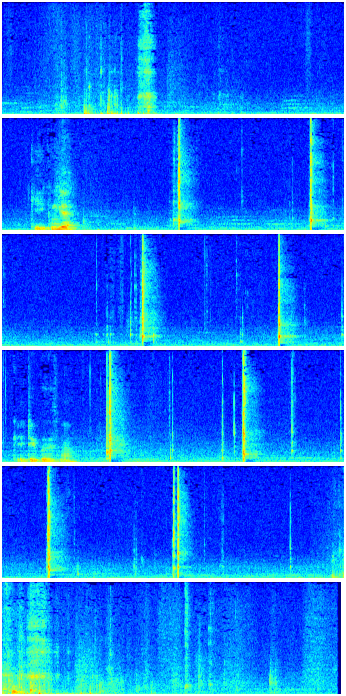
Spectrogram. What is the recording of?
Light Switch OWI
Recorded with rifle mic. Light switch turning off and on.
